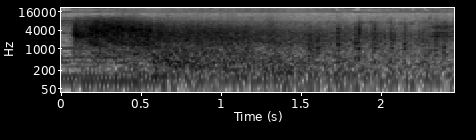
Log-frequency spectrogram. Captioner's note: thunder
